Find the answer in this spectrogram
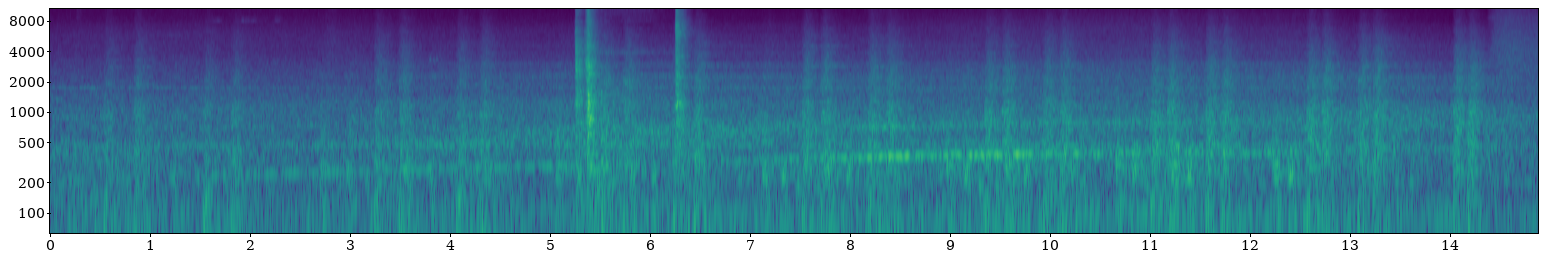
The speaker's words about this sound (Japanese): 皆様、本日も南海電鉄のご利用くださいましてありがとうございます。この電車は準急行南部行きです。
